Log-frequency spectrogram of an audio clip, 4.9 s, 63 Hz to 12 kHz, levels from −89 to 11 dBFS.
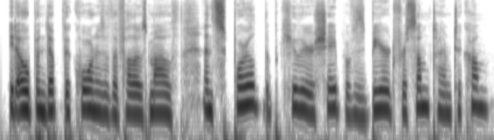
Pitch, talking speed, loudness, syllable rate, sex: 190 Hz, 265 wpm, -18 LUFS, 6.5 syllables/s, female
